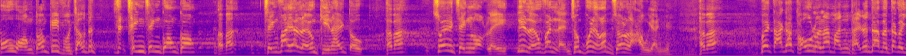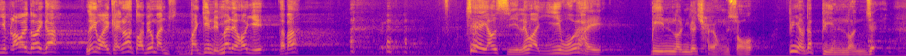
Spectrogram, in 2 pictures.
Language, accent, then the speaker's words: Chinese; Hong Kong; 今天我们香港人所争取的不是这些直接民主，我们争取的是一个非常卑微的间接民主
